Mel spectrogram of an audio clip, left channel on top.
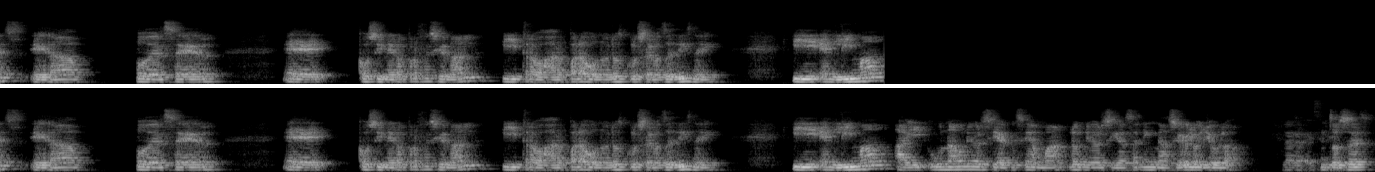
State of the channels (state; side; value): drops out; left; at 8.8 s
